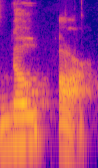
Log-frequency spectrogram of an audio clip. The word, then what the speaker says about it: Noir: So it's No R. Okay. It's Noir, but you pronounce it No R.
